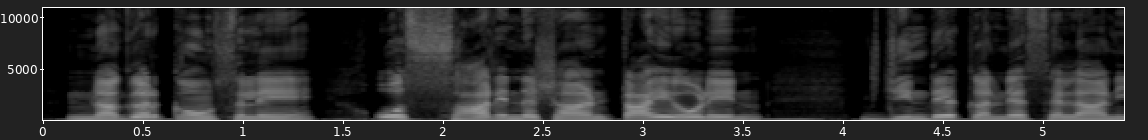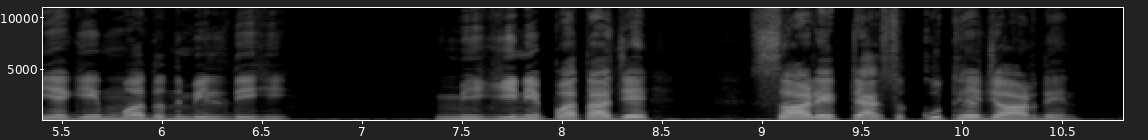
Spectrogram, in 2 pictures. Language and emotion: Dogri, angry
